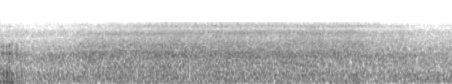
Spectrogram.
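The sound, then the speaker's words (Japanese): A steady, hissing wash of ocean surf rolling onto a beach, fairly loud and continuous for a couple of seconds, with a faint windy rumble underneath and no voices. “そんなことを思い出しながら、ちょっとこの海岸から立ち去ろうと思います。”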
